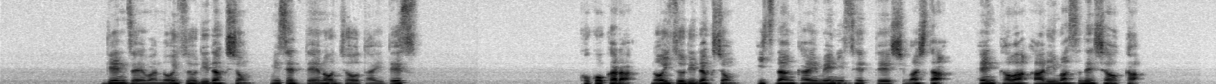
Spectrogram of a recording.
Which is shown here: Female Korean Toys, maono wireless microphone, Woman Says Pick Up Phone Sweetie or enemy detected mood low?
maono wireless microphone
